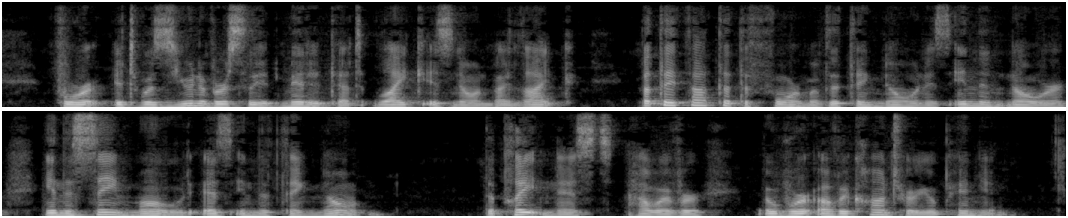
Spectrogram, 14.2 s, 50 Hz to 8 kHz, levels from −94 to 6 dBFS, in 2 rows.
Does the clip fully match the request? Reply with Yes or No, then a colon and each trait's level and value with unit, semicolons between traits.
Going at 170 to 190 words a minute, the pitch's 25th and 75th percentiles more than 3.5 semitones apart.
Yes: average, 180 wpm; average, 4.0 semitones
